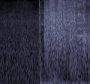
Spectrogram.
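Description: A tank's main gun fires in an armored combat video game: one sudden, heavy, booming blast that rings out loud and close after a short stretch of background noise.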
